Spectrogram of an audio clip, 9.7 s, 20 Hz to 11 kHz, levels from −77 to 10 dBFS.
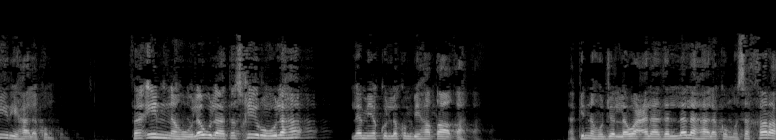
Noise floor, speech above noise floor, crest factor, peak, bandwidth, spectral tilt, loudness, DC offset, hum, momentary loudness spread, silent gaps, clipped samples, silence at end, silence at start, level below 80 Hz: -79 dBFS; 60 dB; 18 dB; -4 dBFS; 8.6 kHz; -5.5 dB/octave; -20 LUFS; under 0.1%; none; 10 LU; none; under 0.1%; 0 s; 0 s; -66 dBFS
